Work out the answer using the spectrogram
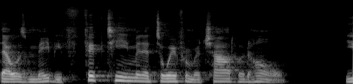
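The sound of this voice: Against a quiet background, an unforced reading voice with ordinary pitch variation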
